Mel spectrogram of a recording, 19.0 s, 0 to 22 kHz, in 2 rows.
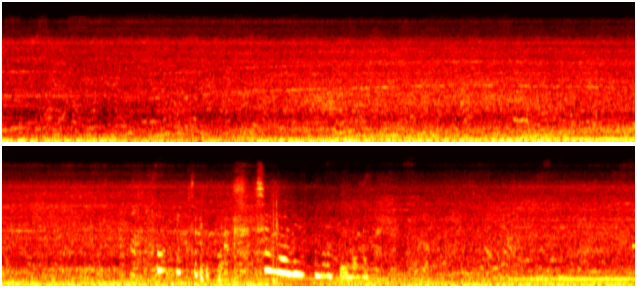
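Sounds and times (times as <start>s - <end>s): utility cart motor rumble: 0.0s - 19.0s.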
